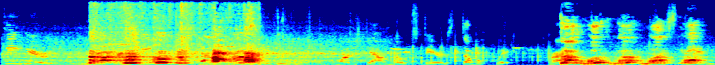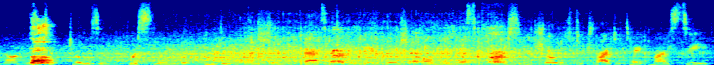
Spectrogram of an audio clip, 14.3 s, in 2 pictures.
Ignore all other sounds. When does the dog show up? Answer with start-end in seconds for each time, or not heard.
0.8-2.6, 5.6-7.7, 10.4-12.2.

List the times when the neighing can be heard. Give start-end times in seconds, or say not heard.
not heard.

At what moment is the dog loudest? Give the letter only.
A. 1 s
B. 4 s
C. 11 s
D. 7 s
A.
